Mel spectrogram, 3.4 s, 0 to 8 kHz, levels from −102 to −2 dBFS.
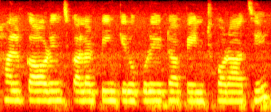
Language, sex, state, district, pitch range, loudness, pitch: Bengali, female, West Bengal, Paschim Medinipur, 205-215 Hz, -15 LUFS, 210 Hz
